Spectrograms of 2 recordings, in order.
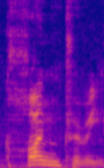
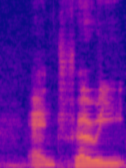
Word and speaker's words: contrary: And the next one is contrary. So con is stressed and longer, Contrary is softer and quicker.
